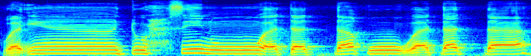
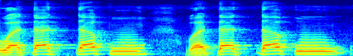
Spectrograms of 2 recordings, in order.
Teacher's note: Hujung lidah tu dia kena tahan digusi dengan kuatlah, pertemuan yang kuat. Okey, jangan letak di gigi.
